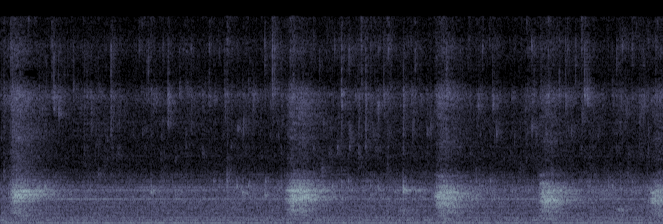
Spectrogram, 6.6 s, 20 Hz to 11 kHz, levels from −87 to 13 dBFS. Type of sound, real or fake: real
